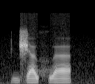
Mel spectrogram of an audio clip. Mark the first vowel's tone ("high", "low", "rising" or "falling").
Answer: low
